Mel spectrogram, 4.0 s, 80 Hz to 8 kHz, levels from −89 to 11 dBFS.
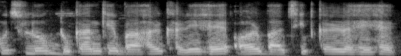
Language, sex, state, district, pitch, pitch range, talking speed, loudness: Hindi, male, Assam, Sonitpur, 115 Hz, 110-120 Hz, 180 wpm, -16 LUFS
